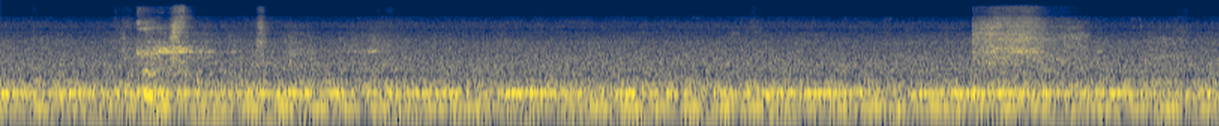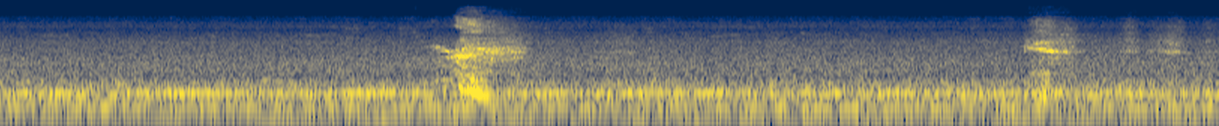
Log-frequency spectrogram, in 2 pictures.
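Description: A man breathes hard in short bursts.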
